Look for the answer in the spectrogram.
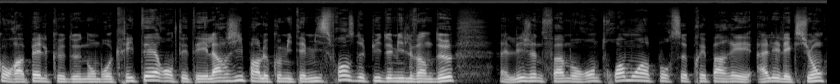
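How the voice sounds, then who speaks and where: A man's voice: on the high side, warm tone, no echo, clean studio sound. A man presenting a radio news bulletin, reading steadily with the odd filler. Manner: measured, with occasional fillers.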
